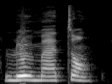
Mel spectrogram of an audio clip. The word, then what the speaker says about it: le matin: En este caso yo estoy haciendo referencia al periodo de tiempo que es le matin, le matin. Ahora, esta palabra se escribe el E por el artículo, espacio M-A-T-I-N.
